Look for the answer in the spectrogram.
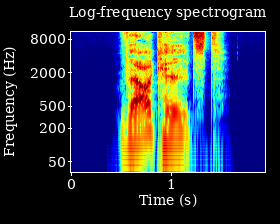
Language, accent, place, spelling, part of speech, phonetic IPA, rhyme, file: German, Germany, Berlin, werkelst, verb, [ˈvɛʁkl̩st], -ɛʁkl̩st, De-werkelst.ogg
- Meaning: second-person singular present of werkeln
